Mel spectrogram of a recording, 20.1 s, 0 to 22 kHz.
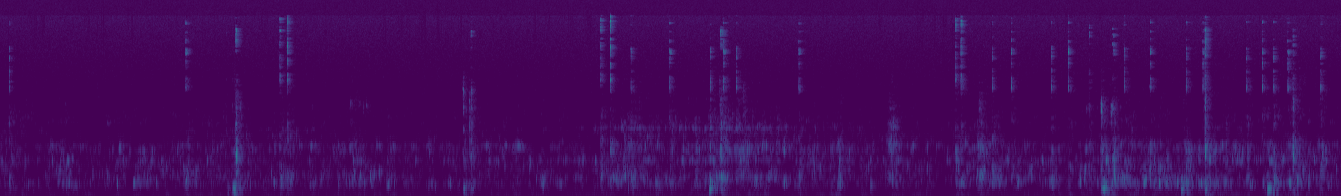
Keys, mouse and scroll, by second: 0.1-3.1 middle drag, 9.5-10.3 middle drag, 10.3-10.7 scroll down 2, 10.7-14.1 shift+middle drag, 14.5 click, 14.9-16.2 middle drag, 16.2-16.5 scroll down 1, 16.5 alt+z, 16.9 middle click, 17.5 scroll down 2, 17.8-19.5 shift+middle drag, 19.5-19.8 scroll up 1, 19.8 middle click.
